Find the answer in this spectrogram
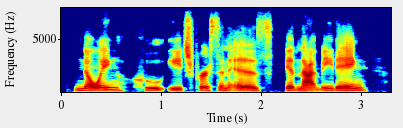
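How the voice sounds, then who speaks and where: In a dry, close recording with no echo, a woman speaks with a strong Minnesota accent. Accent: Minnesota accent, strong now. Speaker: IT consultant. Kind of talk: casual chat.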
